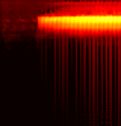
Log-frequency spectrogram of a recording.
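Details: A Spizella sparrow, one of the American sparrows, begins a high, dry trill after a brief silence. The rapid pulses grow louder over the first half second and continue evenly.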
